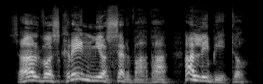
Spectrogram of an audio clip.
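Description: A man narrating a children's adventure audiobook with playful, expressive storytelling. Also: fairly high pitch, normal speed, husky, no echo, studio quality.

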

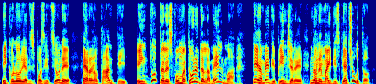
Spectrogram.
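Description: A man narrating a children's story with playful theatricality. His voice sits a bit high and moves expressively, recorded close and dry. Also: big pitch swings, moderate pace, few pauses, pushed and bright, no echo. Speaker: audiobook narrator.

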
